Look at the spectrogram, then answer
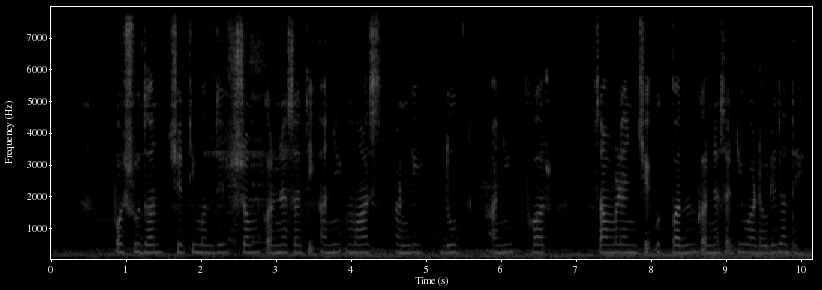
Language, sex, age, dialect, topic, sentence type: Marathi, female, 18-24, Varhadi, agriculture, statement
